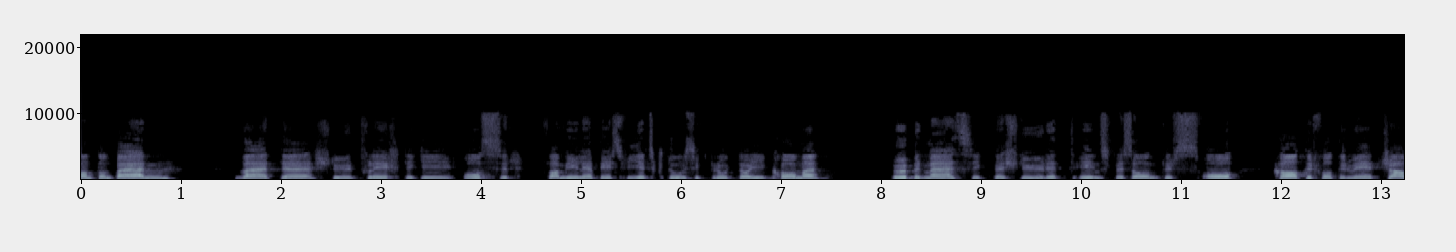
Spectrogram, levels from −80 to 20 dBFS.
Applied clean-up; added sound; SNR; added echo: neural mask model Resemble Enhance denoiser.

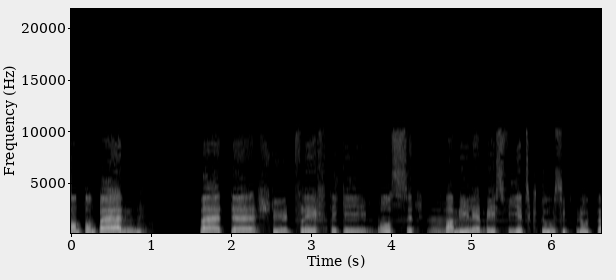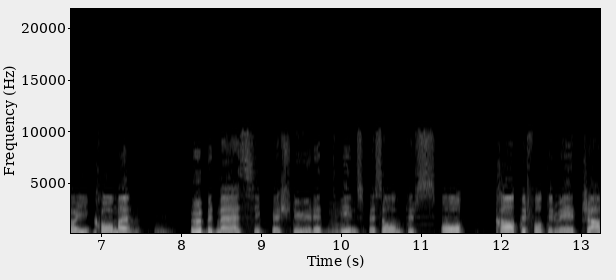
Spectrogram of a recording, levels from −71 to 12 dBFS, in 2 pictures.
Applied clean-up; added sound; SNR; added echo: neural mask model RNNoise.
